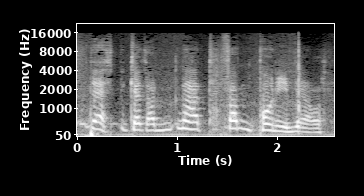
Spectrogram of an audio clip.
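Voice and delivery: put-on high, playful girl pony voice; giddy pegasus voice. Surprise telling Pinkie where she lives, high and playful. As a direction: answer with cheeky glee.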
